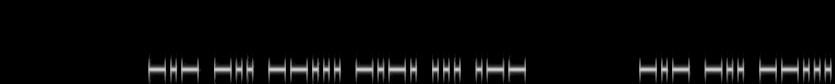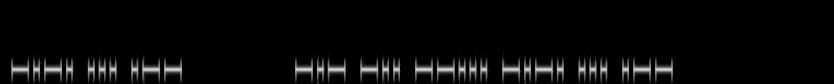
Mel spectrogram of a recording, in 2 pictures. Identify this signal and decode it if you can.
Morse code, heard as a keyed tone, about 22 wpm, 700 Hz. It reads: KD7CSW KD7CSW KD7CSW
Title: USA Call Signs - 6 Characters - Repeated 3x - 22wpm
